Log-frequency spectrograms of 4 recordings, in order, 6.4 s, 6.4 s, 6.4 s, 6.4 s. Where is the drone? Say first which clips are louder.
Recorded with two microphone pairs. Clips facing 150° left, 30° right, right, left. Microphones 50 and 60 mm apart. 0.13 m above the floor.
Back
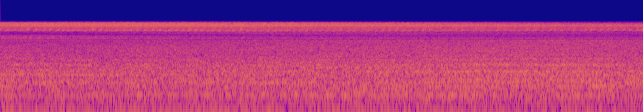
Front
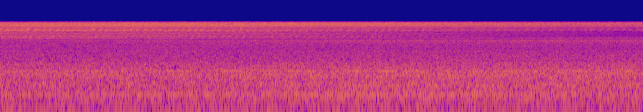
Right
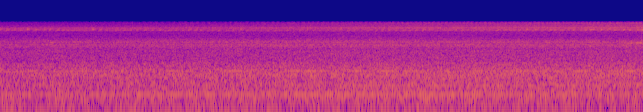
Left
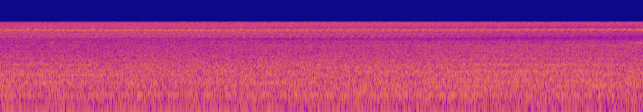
Back 2 dB, left 7 dB; 90° left; by 6.5 s 115° left.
